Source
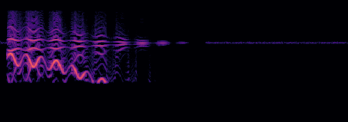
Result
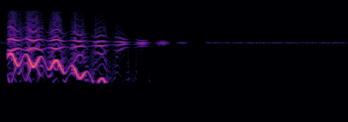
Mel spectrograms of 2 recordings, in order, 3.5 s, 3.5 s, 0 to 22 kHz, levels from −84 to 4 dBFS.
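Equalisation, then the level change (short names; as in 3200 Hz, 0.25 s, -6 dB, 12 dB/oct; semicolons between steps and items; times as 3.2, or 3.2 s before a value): dynamic EQ 2500 Hz, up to +4 dB, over -38 dBFS, Q 0.79; -3.5 dB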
